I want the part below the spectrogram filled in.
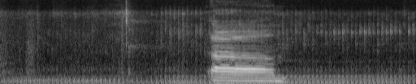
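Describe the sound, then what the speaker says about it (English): Dirt bikes ridden at night near a truck stop south of Las Vegas, Nevada, with one engine surging loudly past for about a second over a low background hum, and a brief spoken word. "Guys riding dirt bikes here at night."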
